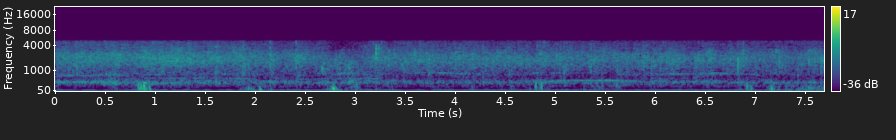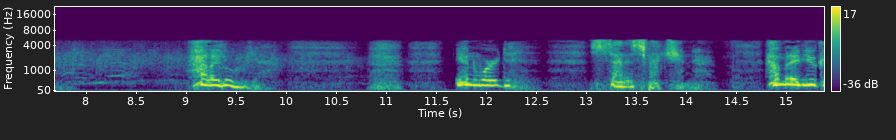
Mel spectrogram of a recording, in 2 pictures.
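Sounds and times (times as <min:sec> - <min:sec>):
audience applause: 0:00.0 - 0:11.0
speech: 0:09.2 - 0:09.7, 0:11.9 - 0:12.4, 0:13.2 - 0:15.3.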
